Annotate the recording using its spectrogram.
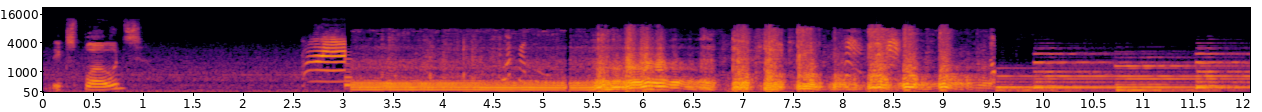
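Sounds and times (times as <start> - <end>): animal yowling: 2.6 - 5.3, 7.9 - 9.6.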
